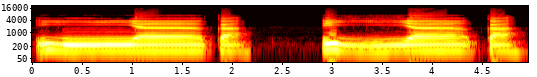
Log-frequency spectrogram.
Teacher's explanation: ada tasdid ya, ditekan lalu dipanjangkan, ditahan. Iyyaka, iyyaka, kaf pendek.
